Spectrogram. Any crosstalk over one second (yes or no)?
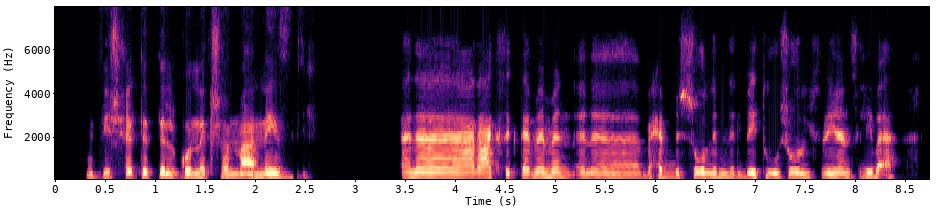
no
